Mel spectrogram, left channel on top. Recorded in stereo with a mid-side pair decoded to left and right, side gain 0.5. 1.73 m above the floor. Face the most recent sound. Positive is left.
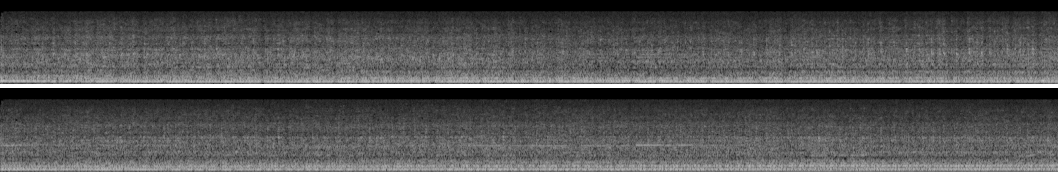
No sound to turn to.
